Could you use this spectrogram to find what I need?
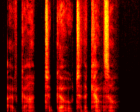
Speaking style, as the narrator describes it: Through locked teeth, he breathed to himself

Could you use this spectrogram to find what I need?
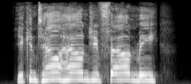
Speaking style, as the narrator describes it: he shouted

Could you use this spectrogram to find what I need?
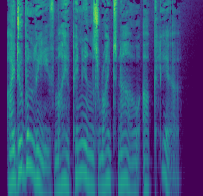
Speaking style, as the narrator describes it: he said softly

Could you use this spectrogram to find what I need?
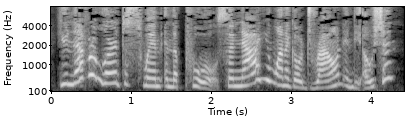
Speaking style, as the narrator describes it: father, who, once he stopped laughing, said

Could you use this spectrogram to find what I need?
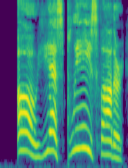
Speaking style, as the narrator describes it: Almanzo almost shouted

